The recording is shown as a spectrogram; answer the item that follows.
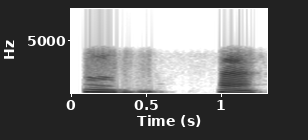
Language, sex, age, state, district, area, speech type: Bengali, female, 30-45, West Bengal, Kolkata, urban, conversation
